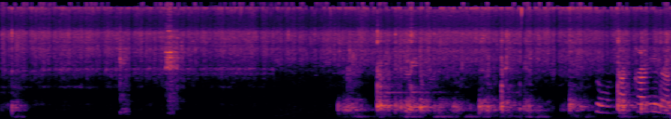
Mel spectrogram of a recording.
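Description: Tomatoes sautéing in a pan for prawn curry, a gentle steady sizzle with a couple of spoon taps early, then busier scraping and clattering stirring in the second half, close and without voices.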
